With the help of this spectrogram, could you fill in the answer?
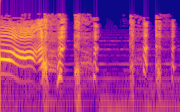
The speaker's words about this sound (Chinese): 小猴子用力的喊出了这句话，不过。被自己的口水呛得咳嗽了起来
